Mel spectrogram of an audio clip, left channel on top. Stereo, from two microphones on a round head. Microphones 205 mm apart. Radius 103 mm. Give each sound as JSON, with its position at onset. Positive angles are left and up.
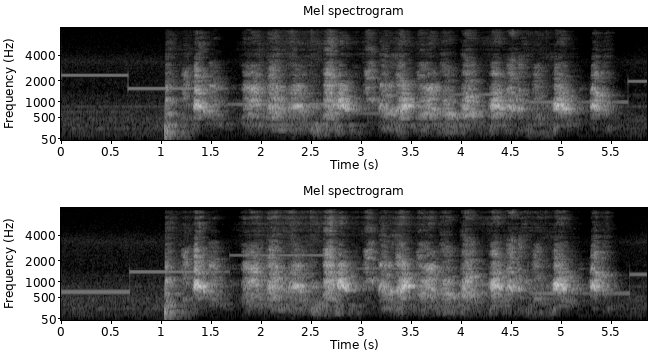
{"t": 1.0, "sound": "a dog barking", "side_deg": -50, "distance_m": 2.5}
